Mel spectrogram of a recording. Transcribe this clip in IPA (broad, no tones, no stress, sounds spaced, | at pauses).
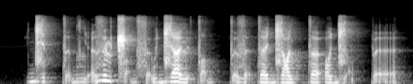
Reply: d͡ʑ ɪ tː ɛ̰ d ʎ ɛ̰ z ɪ lʲ ʈ͡ʂ ɑ̰ d s ə̰ w d͡ʑ æ lʲ ə̰ t ɑ̰ d tː ə̰ z ɛ̰ t ɛ d͡ʑ ɑ lʲ tː ɜ ʔ ɔ d͡ʑ ɑ̰ pː ɛ̰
